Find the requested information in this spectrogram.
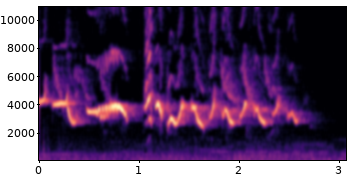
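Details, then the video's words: Oriental magpie-robin in loud, fiery song: a long sliding whistle followed by quick, evenly paced wavering notes that fade toward the end. "Luyện giọng chòe than HÓT HAY || Kích chòe than hót căng lửa || Suara Burung Kacer Gacor 2023"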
